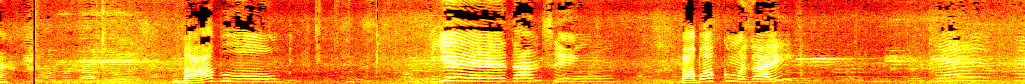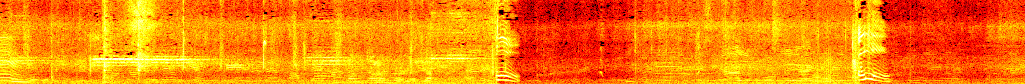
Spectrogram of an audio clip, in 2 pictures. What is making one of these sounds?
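A woman talks playfully to a toddler close by.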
